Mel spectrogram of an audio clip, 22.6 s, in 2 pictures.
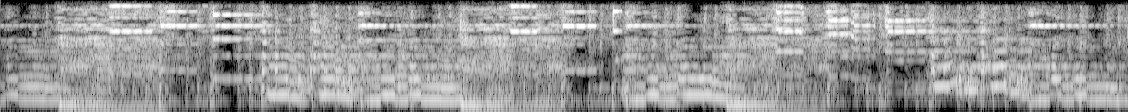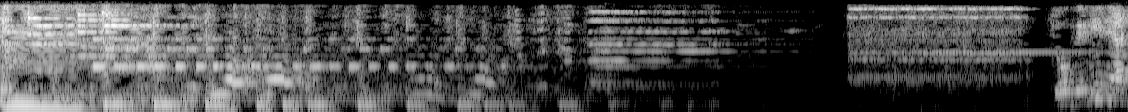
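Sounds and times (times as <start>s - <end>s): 
music: 0.0s - 19.7s
electric doorbell ringing: 19.8s - 22.5s.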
